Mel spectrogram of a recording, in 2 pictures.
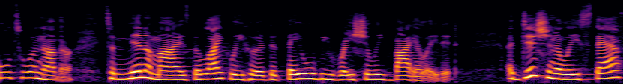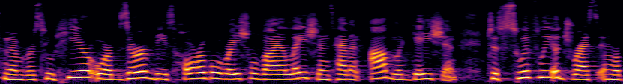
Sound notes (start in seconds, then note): none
